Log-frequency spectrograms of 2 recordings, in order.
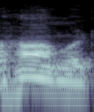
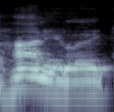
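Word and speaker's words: Heimlich: I don't think, you know, as far as the Heimlick, he he pronounces it wrong. He doesn't call it the Heimlick. He calls it the honey lick, and he ain't got it right yet.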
